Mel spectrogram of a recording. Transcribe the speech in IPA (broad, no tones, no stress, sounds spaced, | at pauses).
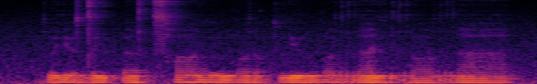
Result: ɾ u ɾʲ o d ʌ lʲ ʔ ʌ t͡sʰ ɒ l u w ɔ ɾ ɔ k lʲ u w ɔ r a lʲ r ɒ r a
